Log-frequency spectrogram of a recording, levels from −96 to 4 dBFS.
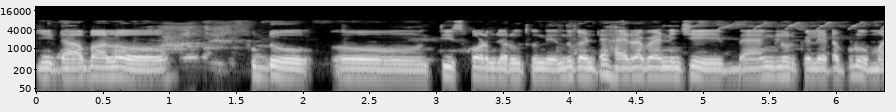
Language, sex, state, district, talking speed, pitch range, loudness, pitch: Telugu, male, Andhra Pradesh, Anantapur, 115 wpm, 105-120 Hz, -14 LUFS, 110 Hz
